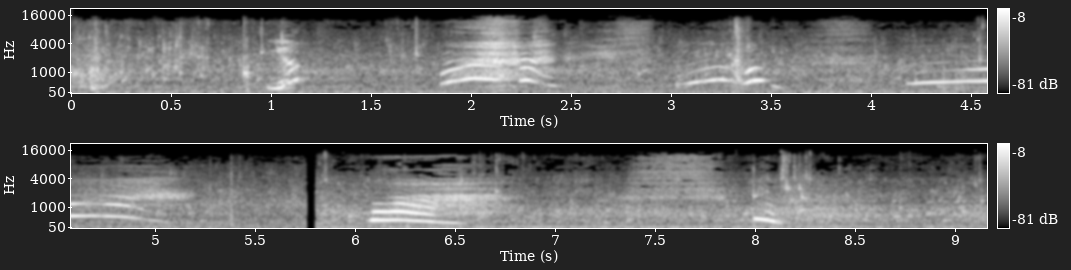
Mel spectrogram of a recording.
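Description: A woman exclaims in a high, lively voice close by.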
